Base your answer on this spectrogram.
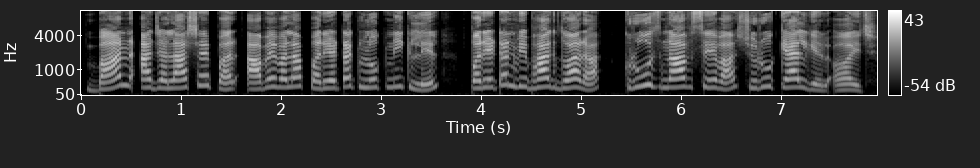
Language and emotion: Maithili, neutral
